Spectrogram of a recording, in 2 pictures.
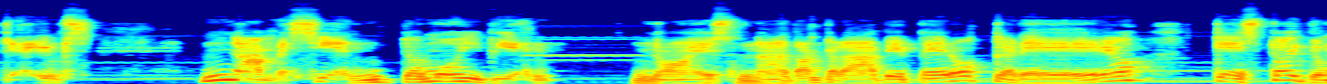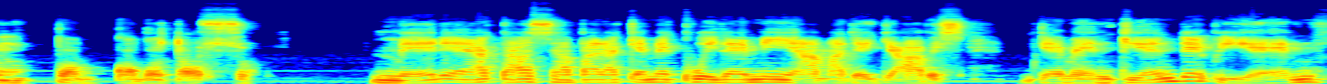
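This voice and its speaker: A man's put-on character voice at a medium pitch, fairly slow, with very wide pitch swings and faint music in the background. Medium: read story.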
